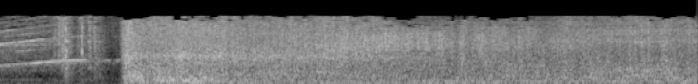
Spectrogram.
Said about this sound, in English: The explosion lit the sky, tore a hole across the Triad fleet.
